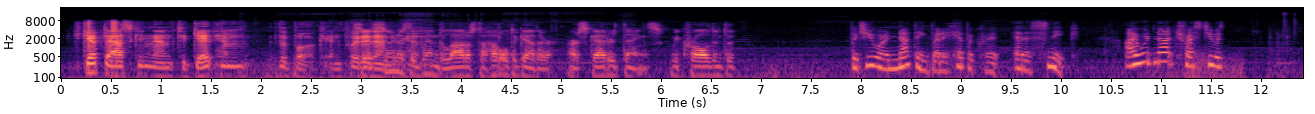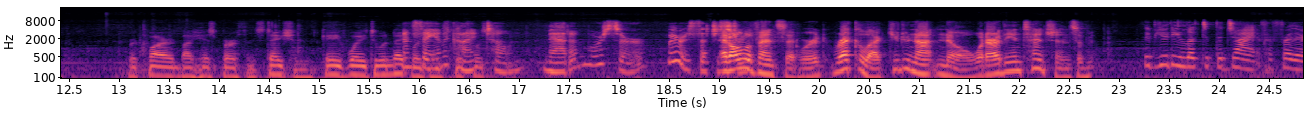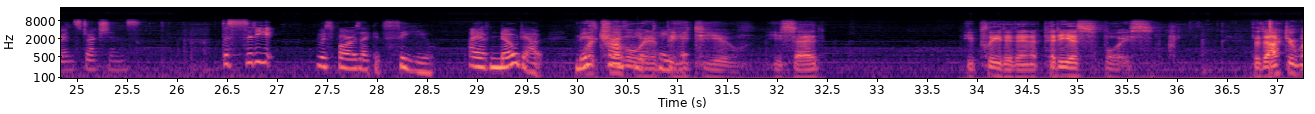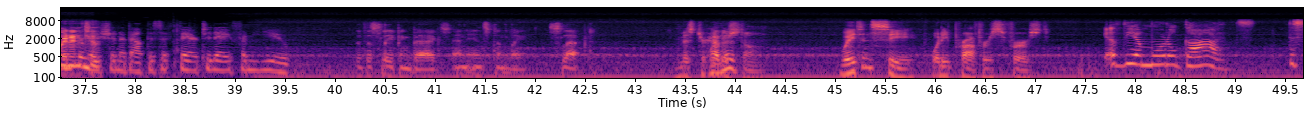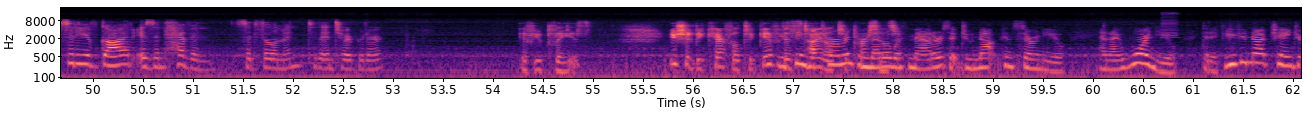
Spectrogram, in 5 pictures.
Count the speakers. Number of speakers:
7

